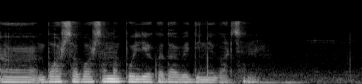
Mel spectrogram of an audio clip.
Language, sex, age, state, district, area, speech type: Nepali, male, 18-30, West Bengal, Darjeeling, rural, spontaneous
